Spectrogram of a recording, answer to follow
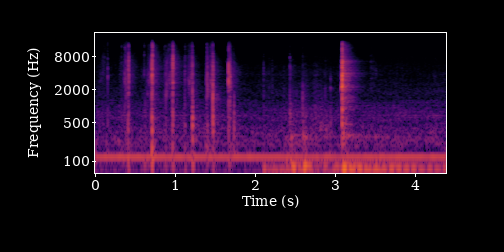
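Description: A deck of Kipper fortune-telling cards being shuffled by hand: a quick run of card snaps and taps in the first couple of seconds, then one louder knock about three seconds in.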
